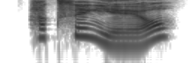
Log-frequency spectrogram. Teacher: here the question is formed by the rising intonation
